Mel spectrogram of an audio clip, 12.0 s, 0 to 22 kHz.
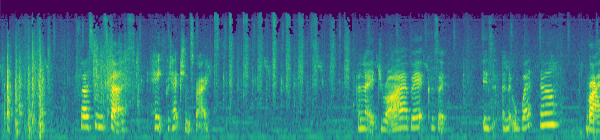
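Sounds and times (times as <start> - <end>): spray bottle short sprays: 4.3 - 7.1.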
